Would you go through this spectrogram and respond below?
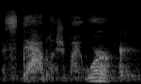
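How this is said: It is said in a soft whisper. "in a little whisper"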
